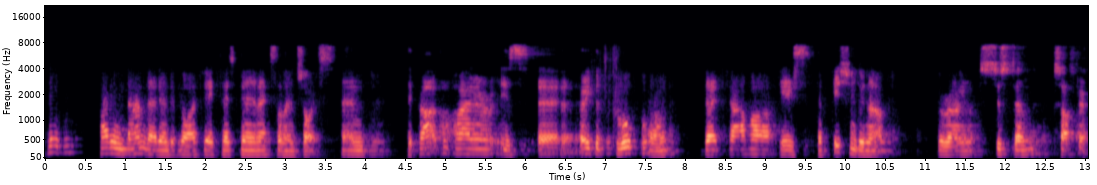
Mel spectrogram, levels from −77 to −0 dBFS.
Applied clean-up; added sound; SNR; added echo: neural mask model DeepFilterNet 3.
